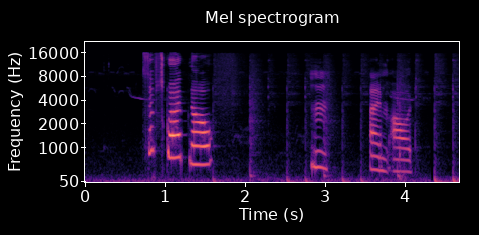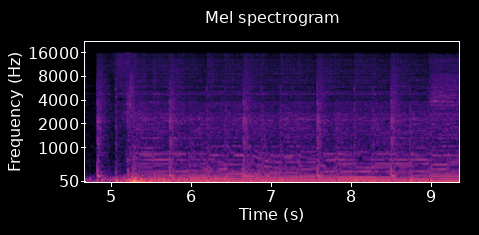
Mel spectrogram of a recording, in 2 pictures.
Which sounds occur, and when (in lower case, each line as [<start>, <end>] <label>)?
[0.00, 0.75] bird song
[0.00, 4.77] wind
[0.68, 1.59] kid speaking
[1.52, 9.35] music
[1.74, 2.76] bird song
[2.77, 3.05] kid speaking
[3.47, 4.06] kid speaking
[3.76, 4.26] bird song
